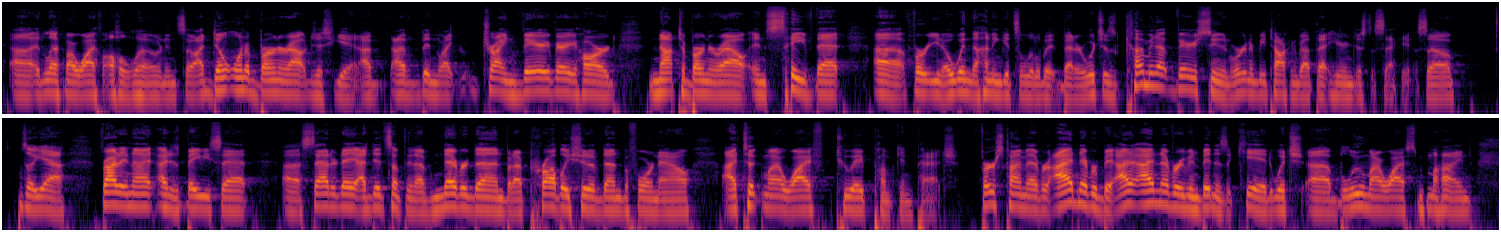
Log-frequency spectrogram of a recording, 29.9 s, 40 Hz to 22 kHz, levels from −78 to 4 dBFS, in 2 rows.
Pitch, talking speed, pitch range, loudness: 125 Hz, 235 wpm, 115-140 Hz, -27 LUFS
